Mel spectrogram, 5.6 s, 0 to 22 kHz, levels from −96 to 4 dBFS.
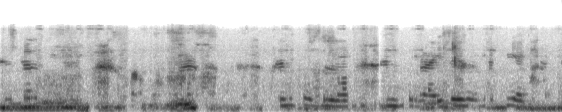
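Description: From 0.0 to 4.43 s and again from 4.64 s to the end, the speech dips steeply, by up to about 40 dB. This is likely speech suppressed in double talk, with the echo canceller turning the talker down while the far end spoke.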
